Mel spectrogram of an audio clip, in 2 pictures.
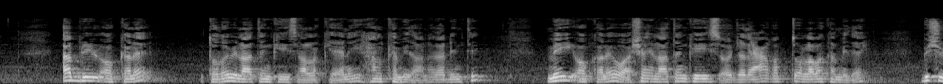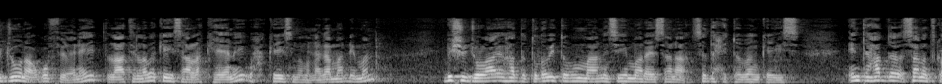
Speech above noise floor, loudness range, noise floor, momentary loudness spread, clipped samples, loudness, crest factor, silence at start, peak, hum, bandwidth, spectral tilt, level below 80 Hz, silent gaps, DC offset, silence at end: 25 dB; 3 LU; -41 dBFS; 9 LU; under 0.1%; -18 LUFS; 18 dB; 0 s; 0 dBFS; none; 9.4 kHz; -6 dB/octave; -54 dBFS; none; under 0.1%; 0 s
